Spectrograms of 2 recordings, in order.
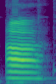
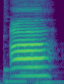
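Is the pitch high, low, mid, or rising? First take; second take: mid; high. First: The pitch stays flat in the middle. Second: The pitch is high and level. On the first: "the mid tone, when your the pitch of your voice remains flat" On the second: "The high tone, when you raise the pitch of your voice"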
